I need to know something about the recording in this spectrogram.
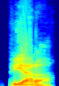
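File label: "pâté", American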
